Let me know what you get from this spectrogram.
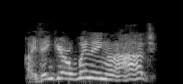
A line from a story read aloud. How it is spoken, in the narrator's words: he shouted to the figure on the podium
